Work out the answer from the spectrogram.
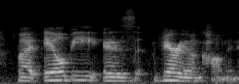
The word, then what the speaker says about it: Ailbe: intelligent or noble, and is pronounced Ailbe, or Ailbe, Ailbe.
